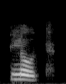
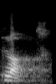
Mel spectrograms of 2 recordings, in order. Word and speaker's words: cloth: did you pronounce this cloth it is cloth say with me cloth cloth now how do you pronounce clothes now you got the difference yes this is singular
